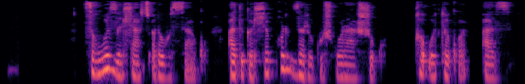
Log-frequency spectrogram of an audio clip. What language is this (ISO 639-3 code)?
ady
